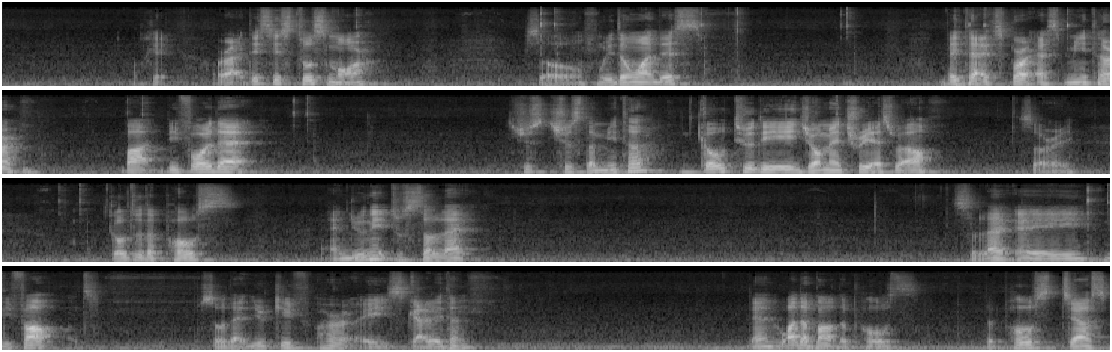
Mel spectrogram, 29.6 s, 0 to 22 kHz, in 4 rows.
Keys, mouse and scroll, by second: 2.4 click, 4.7 click, 5.7 click, 6.6 click, 9.4 click, 12.0 middle click, 12.8 click, 15.6-20.5 drag, 22.2-27.2 drag.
